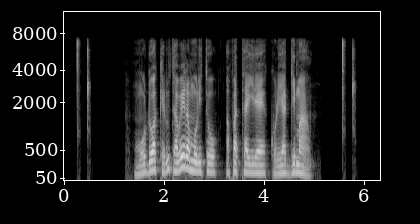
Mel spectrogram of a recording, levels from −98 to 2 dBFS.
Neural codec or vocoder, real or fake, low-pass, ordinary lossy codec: none; real; 7.2 kHz; none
